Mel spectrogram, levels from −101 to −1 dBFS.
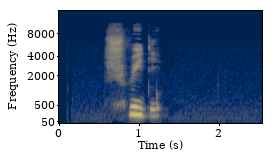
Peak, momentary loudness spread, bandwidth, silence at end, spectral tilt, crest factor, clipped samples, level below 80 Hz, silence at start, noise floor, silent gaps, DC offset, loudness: -14 dBFS; 15 LU; 11 kHz; 1.3 s; -3.5 dB/octave; 20 dB; under 0.1%; -84 dBFS; 0.6 s; -77 dBFS; none; under 0.1%; -29 LUFS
